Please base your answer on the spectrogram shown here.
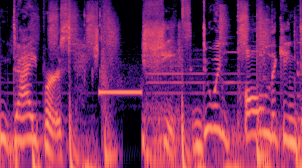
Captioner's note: beep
